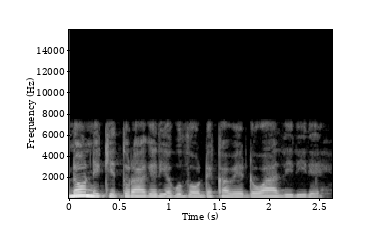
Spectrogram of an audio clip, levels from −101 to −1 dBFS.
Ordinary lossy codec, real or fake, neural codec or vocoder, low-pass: none; real; none; 7.2 kHz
